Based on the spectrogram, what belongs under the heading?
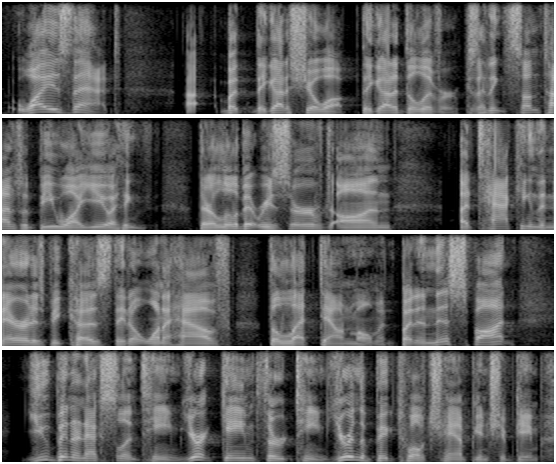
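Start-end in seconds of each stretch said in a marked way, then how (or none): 0.1-0.9 high, heavily exaggerated, mock sarcastic tone. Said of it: "kind of sarcastically going".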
